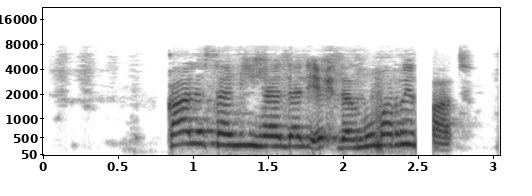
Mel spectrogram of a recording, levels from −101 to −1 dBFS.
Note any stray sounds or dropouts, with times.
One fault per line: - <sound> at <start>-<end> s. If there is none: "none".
- dropout at 2.5-2.6 s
